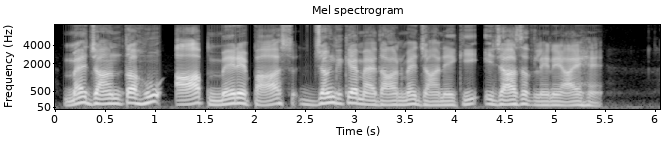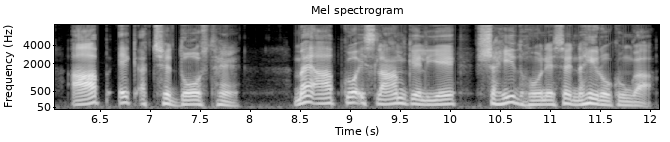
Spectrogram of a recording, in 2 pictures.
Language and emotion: Urdu, neutral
